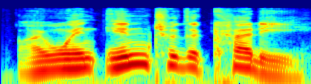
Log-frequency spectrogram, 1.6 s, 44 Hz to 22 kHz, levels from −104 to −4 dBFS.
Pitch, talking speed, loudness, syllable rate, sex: 135 Hz, 190 wpm, -17 LUFS, 5.1 syllables/s, male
